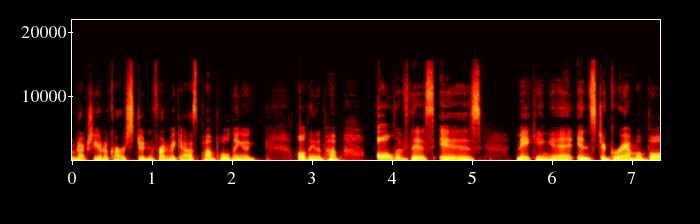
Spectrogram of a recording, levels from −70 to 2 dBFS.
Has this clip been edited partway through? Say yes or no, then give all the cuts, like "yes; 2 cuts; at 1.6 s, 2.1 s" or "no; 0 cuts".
no; 0 cuts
